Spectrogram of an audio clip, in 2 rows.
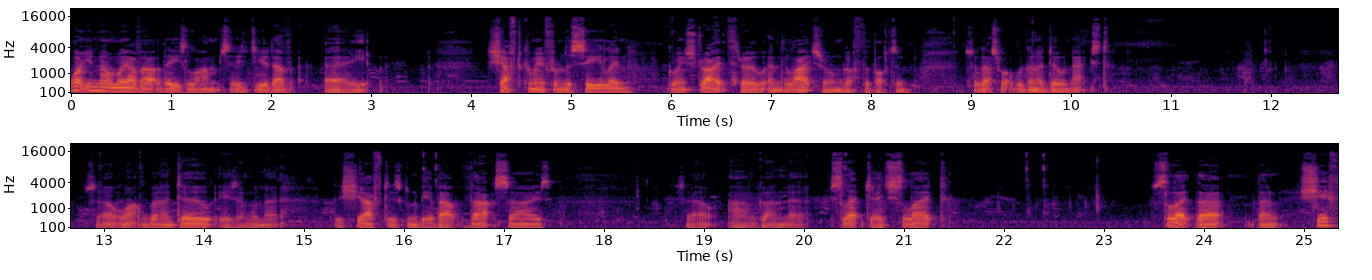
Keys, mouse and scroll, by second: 3.3 scroll, 6.2 middle click, 9.4 middle click, 12.1 scroll, 12.3 scroll down 4, 13.1 scroll up 1, 13.8 scroll down 2, 16.1 click, 20.2 click, 22.2 alt+click.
